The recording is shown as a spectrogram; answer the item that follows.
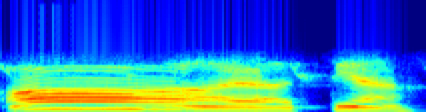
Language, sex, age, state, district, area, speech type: Nepali, female, 45-60, West Bengal, Alipurduar, urban, conversation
